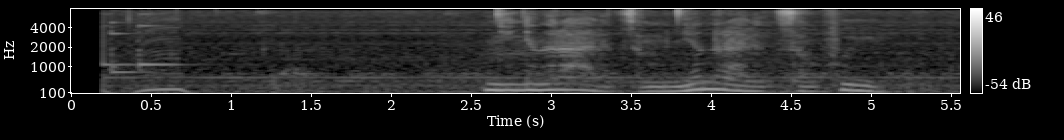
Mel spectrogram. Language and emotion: Russian, neutral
